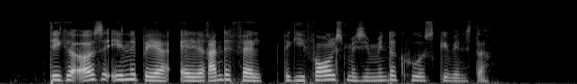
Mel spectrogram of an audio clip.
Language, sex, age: Danish, female, 31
